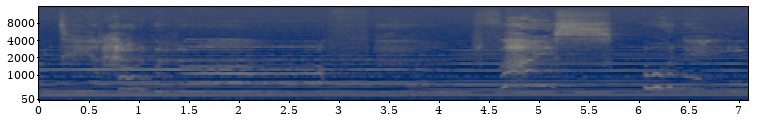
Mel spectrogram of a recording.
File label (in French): souffle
